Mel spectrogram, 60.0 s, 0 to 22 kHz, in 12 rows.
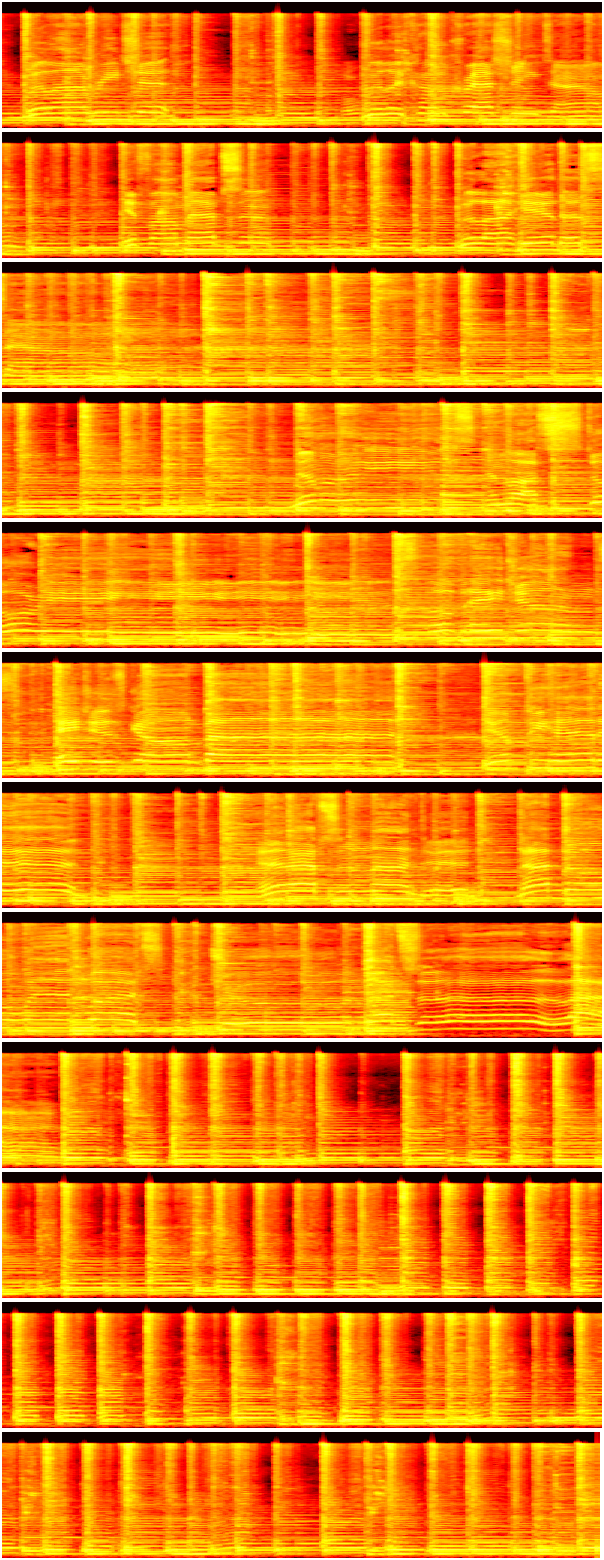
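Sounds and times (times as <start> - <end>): man singing: 0.0 - 1.8, 2.8 - 7.8, 8.4 - 11.9, 17.0 - 41.3
acoustic guitar strumming: 0.0 - 59.9.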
